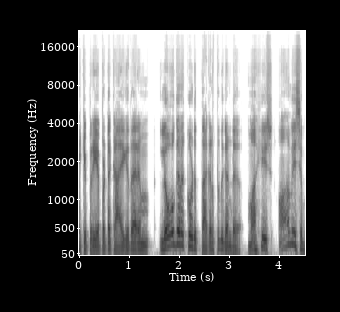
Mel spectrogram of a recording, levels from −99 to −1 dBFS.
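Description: From start to finish the speech carries a grainy, rough texture, most likely from Opus compression in its CELT music mode. Rather than leaving gaps in the spectrum, the encoder keeps each band's energy and fills starved bands with folded or noise-like content, so the speech turns hissy and coarse instead of swirling. The damage is plainly audible, which fits a low rate near 24 kbps, yet the band stays full, reaching up to about 20.2 kHz.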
